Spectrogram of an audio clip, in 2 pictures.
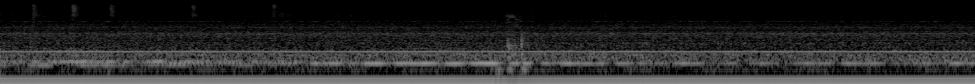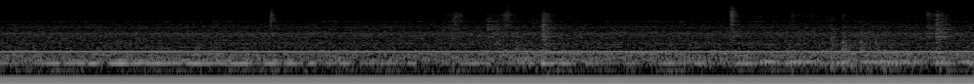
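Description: A ceiling fan whirs and hums steadily close by.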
